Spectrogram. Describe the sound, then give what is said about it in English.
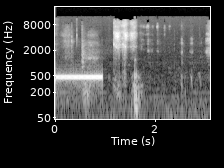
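A telephone tone heard while placing a call to order pizza: a steady single-pitched tone holds for about a second, then cuts off into brief scattered clicks and short noise bursts. “Beep, bop, beep, bop, boom, boop, bop. They just called Domino's.”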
